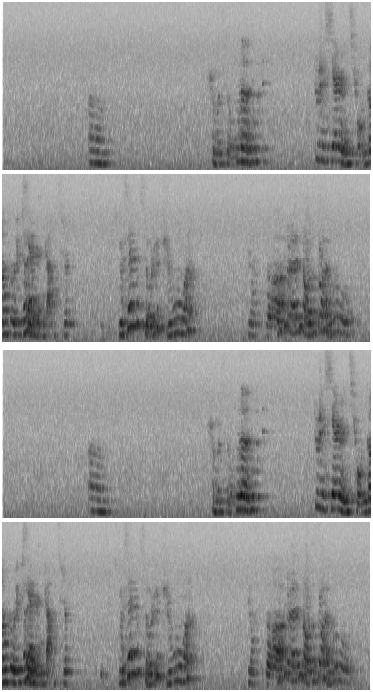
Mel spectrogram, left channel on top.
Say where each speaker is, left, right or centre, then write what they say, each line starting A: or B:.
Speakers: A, on the right; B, on the right.
A: 嗯，什么球呢？
B: 那那就是仙人球。你刚刚说的是仙人掌，
A: 哎，
B: 其实就没错。
A: 有仙人球这个植物吗？
B: 有的，
A: <laughs> 我突然脑子短路了。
